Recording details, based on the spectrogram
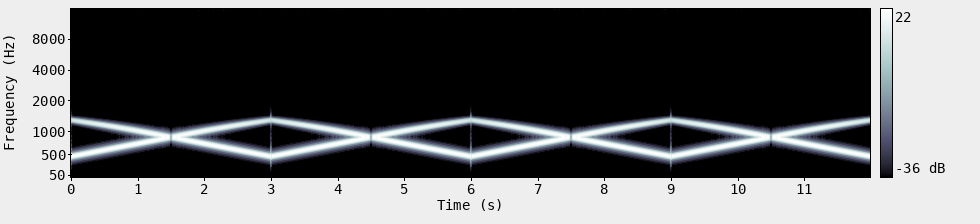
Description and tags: TAKHALLOUFT Farrah 2017 2018 POLICE-SIREN
It's a synthetised police siren. You can use it for a video, or a game for exemple.
I used audacity to make it.
To make it there is the different steps
- DTMF Tones carré fréquence 150 amplitude 0,8 (DTMF Tones square frequency 150 amplitude 0.8)
- Chirp Sinusoide fréquence début 460 fin 1300 amplitude début 0,8 fin 0,1 interpolation linéaire (Chirp Sinusoid frequency beginning 460 end 1300 amplitude beginning 0.8 end 0.1 linear interpolation)
- Dupliquer (duplicate)
- Inverser sens (Reverse direction)
- Normaliser( Normalize)
- Mixage et rendu (Mixing and rendering)
- Fondu d’ouverture ( Fade out openning)
- Fondu fermeture ( Fade out closing)
- Répéter le son x3 (repeat the sound x3)
911, alarm, ambulance, apocalypse, car, catastrophy, cop, emergency, fi, fire, firetruck, helicopter, high, nypd, pitch, police, police-scanner, rescue, scanner, sci, siren, sirens, traffic, zombie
